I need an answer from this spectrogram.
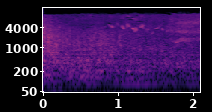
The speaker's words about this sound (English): It's time to go back. The storm is coming this way.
